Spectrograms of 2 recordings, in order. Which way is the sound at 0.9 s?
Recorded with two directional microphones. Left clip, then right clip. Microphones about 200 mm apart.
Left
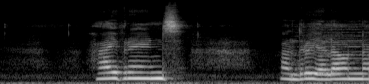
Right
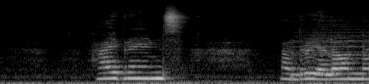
45° left (ahead or behind).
